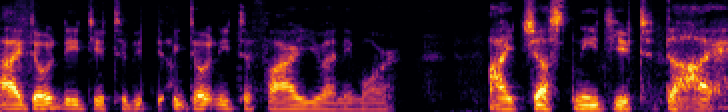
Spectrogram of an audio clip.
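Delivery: put-on disturbingly calm, composed, menacing tone. Retelling what the boss says while pinning someone down: imitating a calm, collected threat. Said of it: "he says it in this really calm and collected way that's really disturbing".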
